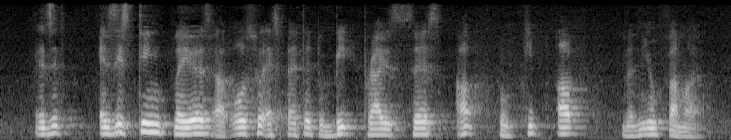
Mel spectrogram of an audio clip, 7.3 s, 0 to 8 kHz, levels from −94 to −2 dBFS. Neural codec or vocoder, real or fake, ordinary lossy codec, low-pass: codec, 16 kHz, 1.1 kbps, Voila-Tokenizer; fake; none; 7.2 kHz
